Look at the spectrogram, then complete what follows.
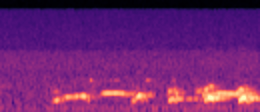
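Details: Wild owls calling at night in New Hampshire: a string of low, hollow hooting notes, some wavering and slurred, coming in uneven bursts over a quiet background.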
